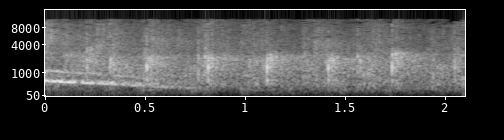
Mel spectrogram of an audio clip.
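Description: A crowd claps in a steady, dense round of applause, many hands patting at once in a continuous crackling wash, moderately loud and holding level throughout.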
